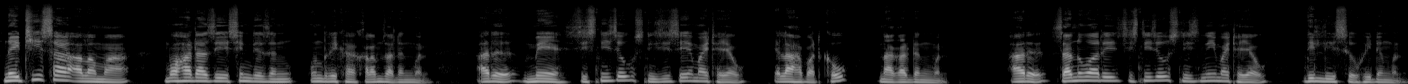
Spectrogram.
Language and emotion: Bodo, neutral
